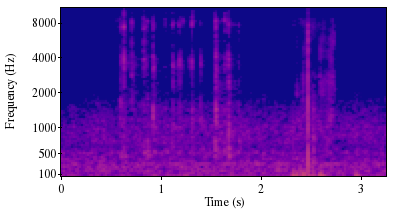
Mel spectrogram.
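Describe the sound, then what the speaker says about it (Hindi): Quick bursts of keystrokes on a computer keyboard while entering an Excel formula, soft clicks in short clusters with a louder tap near the end, fairly quiet. "इक्वल का साइन प्रेस करना है और यहाँ पे टाइप करना"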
